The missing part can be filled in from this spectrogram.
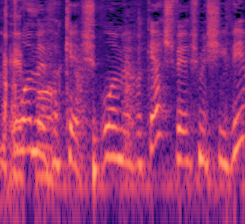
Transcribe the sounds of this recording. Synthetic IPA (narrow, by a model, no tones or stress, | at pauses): uamevakeʃhuamevakeʃvejeʃmeʃivi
